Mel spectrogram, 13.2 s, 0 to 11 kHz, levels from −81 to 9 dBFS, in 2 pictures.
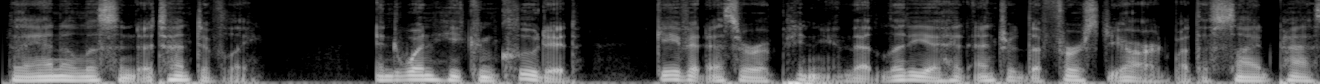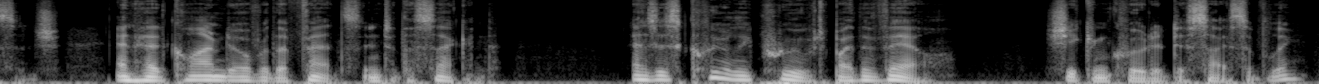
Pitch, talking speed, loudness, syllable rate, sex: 95 Hz, 190 wpm, -18 LUFS, 6.5 syllables/s, male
